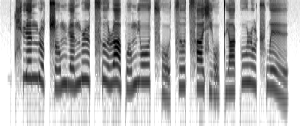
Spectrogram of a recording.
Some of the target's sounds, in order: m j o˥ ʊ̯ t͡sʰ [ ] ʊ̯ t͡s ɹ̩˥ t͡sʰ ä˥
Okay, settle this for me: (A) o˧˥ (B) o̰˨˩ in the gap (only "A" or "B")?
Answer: B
